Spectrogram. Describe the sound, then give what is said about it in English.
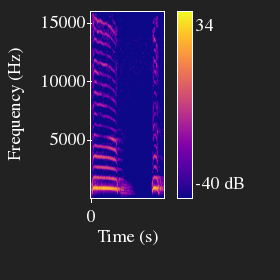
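Burrowing owl calling twice: a long, clear hoot with bright harmonics, then a pause and a much shorter second call. “And this excitable fellow is a burrowing owl.”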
